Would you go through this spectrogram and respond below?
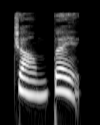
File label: "长辈", Chinese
